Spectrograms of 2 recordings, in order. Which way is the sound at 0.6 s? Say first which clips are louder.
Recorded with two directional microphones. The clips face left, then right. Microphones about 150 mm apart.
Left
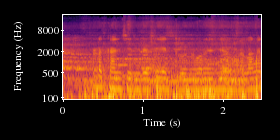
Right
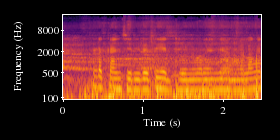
Right 3 dB; 15° right (ahead or behind).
